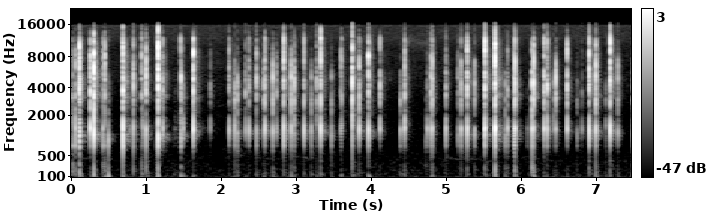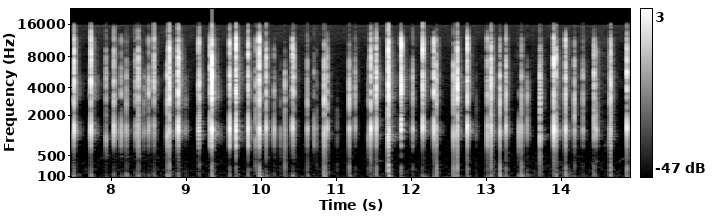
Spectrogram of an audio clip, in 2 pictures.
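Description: Long nails tap and scratch the underside of a small pink speckled ceramic bathtub-shaped soap dish with drainage holes, held in both hands. A steady stream of quick, dry, bright clicks and scratchy strokes runs throughout, each tap dying almost instantly with a faint tone around 1.3 kHz.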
